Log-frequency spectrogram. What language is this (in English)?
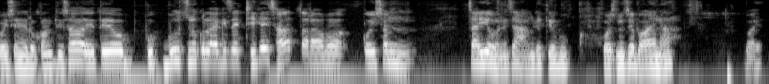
Nepali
